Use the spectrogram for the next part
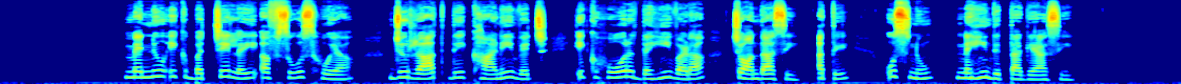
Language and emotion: Punjabi, sad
